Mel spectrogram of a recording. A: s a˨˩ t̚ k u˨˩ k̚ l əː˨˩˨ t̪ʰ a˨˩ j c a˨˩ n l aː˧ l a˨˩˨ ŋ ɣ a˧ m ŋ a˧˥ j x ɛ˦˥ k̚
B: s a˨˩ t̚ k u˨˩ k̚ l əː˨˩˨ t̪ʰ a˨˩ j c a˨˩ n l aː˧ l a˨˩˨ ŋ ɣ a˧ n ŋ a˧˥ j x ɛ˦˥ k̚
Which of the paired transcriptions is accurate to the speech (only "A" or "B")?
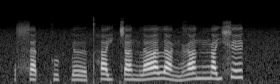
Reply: B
